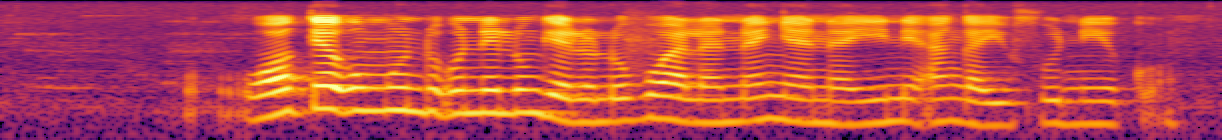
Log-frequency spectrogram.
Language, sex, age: South Ndebele, female, 23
